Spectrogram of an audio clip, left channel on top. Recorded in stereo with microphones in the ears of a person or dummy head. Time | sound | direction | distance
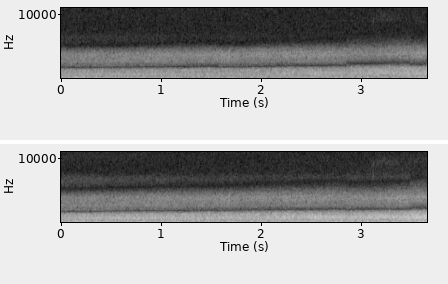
0.0 | a vehicle | 10° right (ahead or behind) | ?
